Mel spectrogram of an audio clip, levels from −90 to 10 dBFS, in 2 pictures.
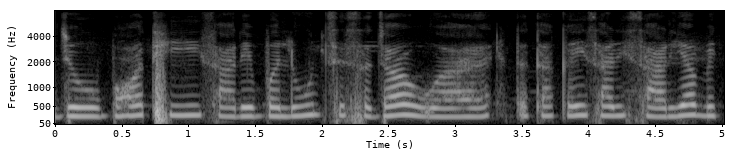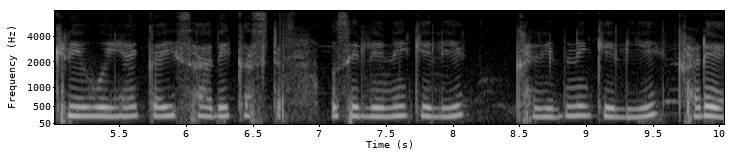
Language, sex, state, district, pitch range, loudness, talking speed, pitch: Hindi, female, Uttar Pradesh, Hamirpur, 235-250 Hz, -30 LUFS, 175 wpm, 240 Hz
